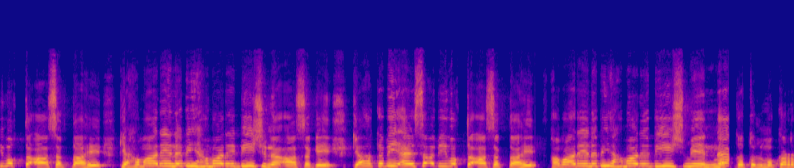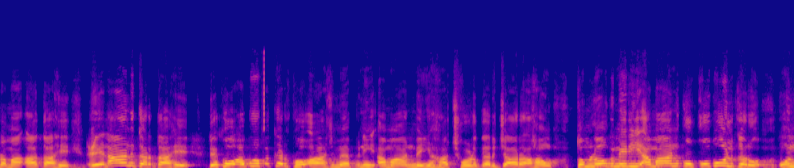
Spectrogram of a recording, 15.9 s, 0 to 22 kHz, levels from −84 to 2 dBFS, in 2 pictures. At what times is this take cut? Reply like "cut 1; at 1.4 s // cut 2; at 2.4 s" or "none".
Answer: cut 1; at 7.2 s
